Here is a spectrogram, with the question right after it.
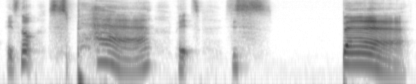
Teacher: And interestingly, the pair actually sounds more like bear, because after a s, we don't aspirate the p.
